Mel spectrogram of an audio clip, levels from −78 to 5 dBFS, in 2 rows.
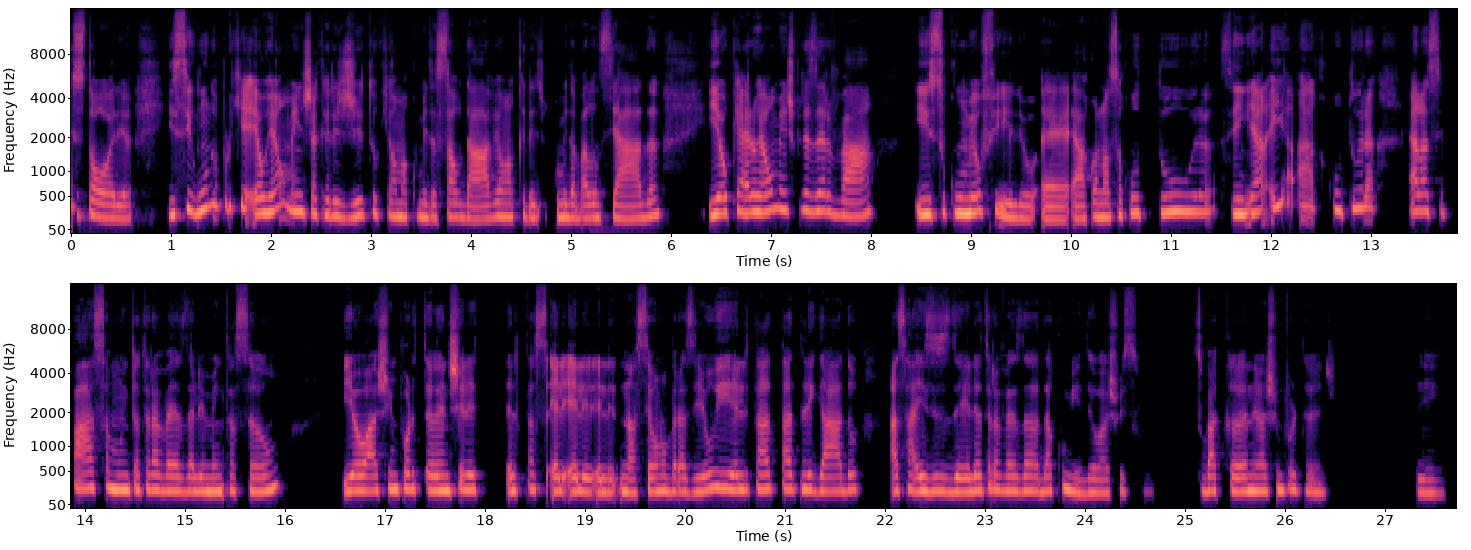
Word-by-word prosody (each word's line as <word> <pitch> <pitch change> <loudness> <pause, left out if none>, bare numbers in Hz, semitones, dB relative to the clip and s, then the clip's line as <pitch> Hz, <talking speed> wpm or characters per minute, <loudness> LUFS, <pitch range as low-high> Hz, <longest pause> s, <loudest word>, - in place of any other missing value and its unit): história. 185 -4 -1 0.3
E 220 - +2
2º 290 +9 +2
porque 325 -1 -4
eu 235 0 +4
realmente 260 0 +3
acredito 210 -1 -1
que 220 -1 -11
é - - -1
uma 195 -1 +1
comida 190 -2 -3
saudável, 180 0 -1
é - - +1
uma 195 0 0
cri 190 -2 -4 0.2
comida 185 -1 0
balanceada, 180 +2 -2 0.5
e 220 - +5
eu 235 +1 +4
quero 245 +1 +2
realmente 280 +3 +2
preservar 245 -6 0 0.4
isso 230 0 +4
com 240 +1 -1
o - - +8
meu 240 +2 +6
filho, 180 -7 -1
eh, 165 0 -1
a 170 0 0
com 180 - -5
a - - +1
nossa 190 +2 0
cultura, 255 +3 0
sim, 230 -1 +3
a 255 - +1
e 350 +3 +2
a - - -4
cultura 195 - -2 0.3
ela 265 0 +2
se 265 0 -7
passa 245 +1 -1
muito 220 -1 +5
através 210 -2 0
da - - -1
alimentação, 205 +2 0 0.6
e - - 0
eu 210 0 +4
acho 210 +1 +1
importante 220 -2 +3
ele 220 0 +1 0.2
ele 205 +2 0
ta 210 +3 -6
se 225 0 -5
ele 205 +1 +2
ele 200 0 +3
ele 190 -1 0
nasceu 195 0 0
no 205 +1 +1
Brasil 200 +3 -1
e 235 -2 +3
ele 220 0 +2
tá 225 +1 -1
tá 230 0 -3
ligado 215 0 0 0.3
às 200 +1 -1
raízes 205 -2 +1
dele 195 +1 +2
através 210 -1 0
da 210 0 0
da 205 +1 -1
comida, 200 -4 -1
eu 185 - -2
acho 180 +3 -6
isso 195 0 -11 0.5
isso - - -9
bacana 205 0 +1
e - - +3
eu - - +1
acho 205 +2 -3
importante. 210 -4 -4 0.8
Sim. 180 -1 -6
210 Hz, 175 wpm, -23 LUFS, 195-230 Hz, 0.8 s, o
